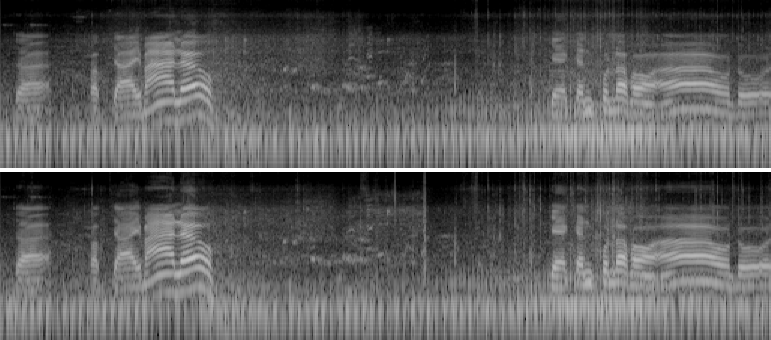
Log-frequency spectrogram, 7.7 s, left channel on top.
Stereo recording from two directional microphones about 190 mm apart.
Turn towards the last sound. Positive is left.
turn(degrees=-20)  # may be behind; listen again after turning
